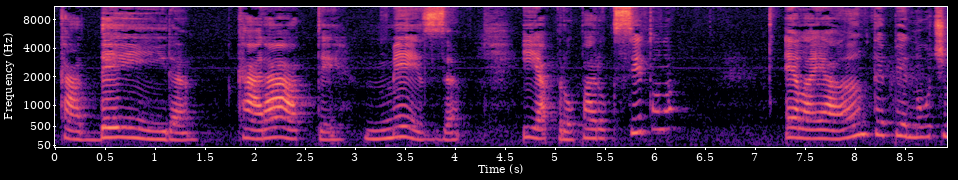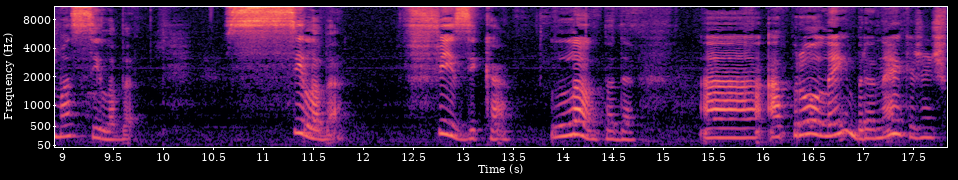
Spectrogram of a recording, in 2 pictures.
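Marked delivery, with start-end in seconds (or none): 0.1-4.1 slow "Cadeira, caráter, mesa", leaning on DEI, RÁ, ME; stretched penultimate syllable. Shown as a demonstration. Teacher giving pupils examples, "Cadeira, caráter, mesa" with penultimate syllables stretched. 10.6-14.8 slow "Sílaba, física, lâmpada", leaning on SÍ, FÍ, LÂM; stretched first syllable. Shown as a demonstration. Teacher giving pupils examples, "Sílaba, física, lâmpada" with first syllables stretched.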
